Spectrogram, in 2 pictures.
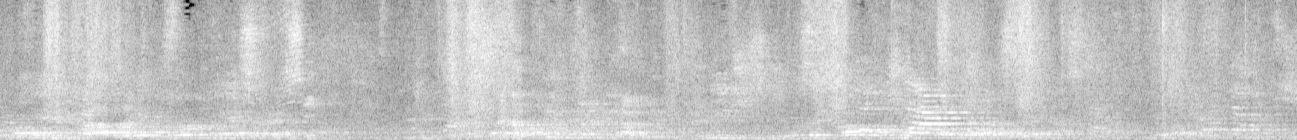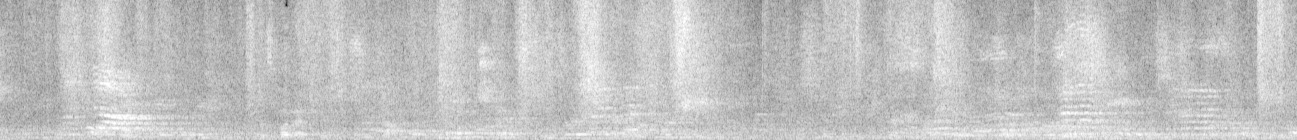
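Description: Young children chatter and call out in a large echoing hall.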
